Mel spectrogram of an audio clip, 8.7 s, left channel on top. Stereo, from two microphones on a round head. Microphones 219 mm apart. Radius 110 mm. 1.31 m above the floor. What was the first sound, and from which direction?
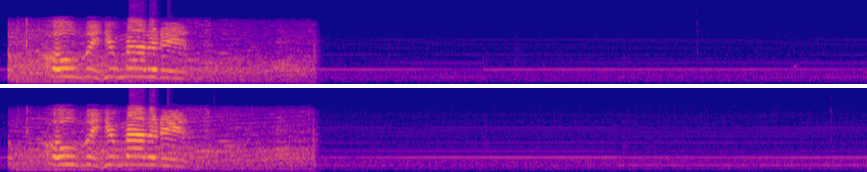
A shout, 50° left (ahead or behind).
